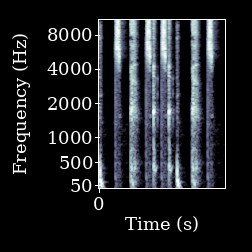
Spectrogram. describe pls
me beatboxing at 130bpm, typical beat, loopable
Recorded with Sony HDR PJ260V then edited using Audacity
